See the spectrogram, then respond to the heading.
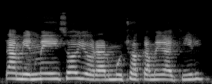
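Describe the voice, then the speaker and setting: A young adult woman with a Mexican Spanish accent, co-hosting a casual podcast chat and telling stories in a lively, chatty way. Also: fairly high pitch, a little fast, dull audio. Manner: animated, chatty storytelling. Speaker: podcast co-host.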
